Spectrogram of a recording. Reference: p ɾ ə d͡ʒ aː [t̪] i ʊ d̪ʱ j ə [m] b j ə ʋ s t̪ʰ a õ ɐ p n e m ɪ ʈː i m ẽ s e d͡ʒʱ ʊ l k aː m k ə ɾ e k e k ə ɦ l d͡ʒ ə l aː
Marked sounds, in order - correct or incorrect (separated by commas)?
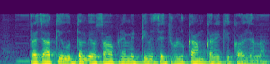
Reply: correct, correct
